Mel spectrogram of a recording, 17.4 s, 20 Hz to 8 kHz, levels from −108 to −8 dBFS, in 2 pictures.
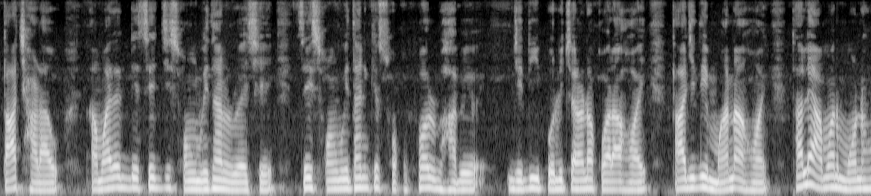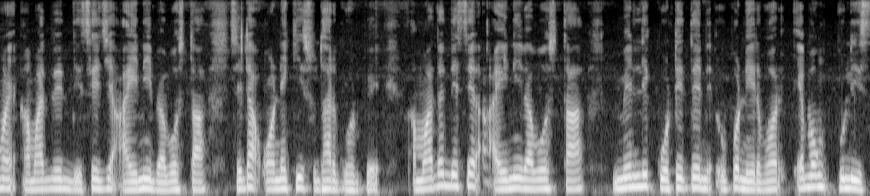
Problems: none marked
